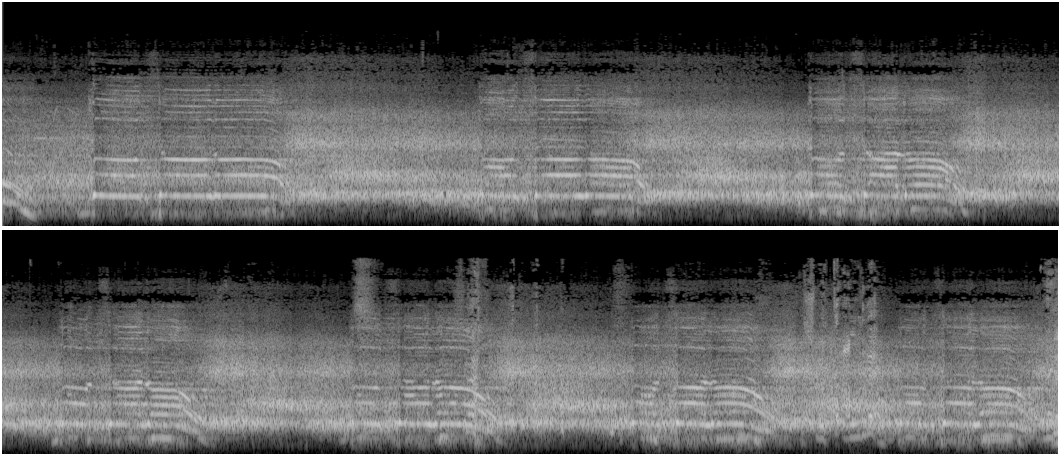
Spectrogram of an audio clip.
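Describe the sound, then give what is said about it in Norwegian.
At a Napoli home match, a stadium announcer calls out Gonzalo Higuain as scorer of a Champions League goal over a booming PA while a huge crowd roars "Gonzalo!" back in loud, rhythmic call-and-response chants, echoing through a packed stadium. “mine favorittklipp, … på eh, Napoli sine hjemmekamper”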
